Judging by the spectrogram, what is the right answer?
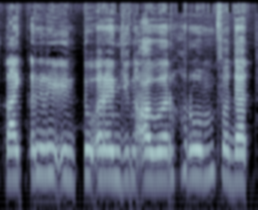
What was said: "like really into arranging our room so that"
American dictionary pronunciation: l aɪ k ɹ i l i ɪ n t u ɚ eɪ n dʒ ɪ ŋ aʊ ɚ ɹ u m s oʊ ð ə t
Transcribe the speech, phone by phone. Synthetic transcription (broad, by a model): l aɪ k ɹ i l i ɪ n t u ɚ eɪ n dʒ ɪ ŋ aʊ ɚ ɹ u m s oʊ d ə t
